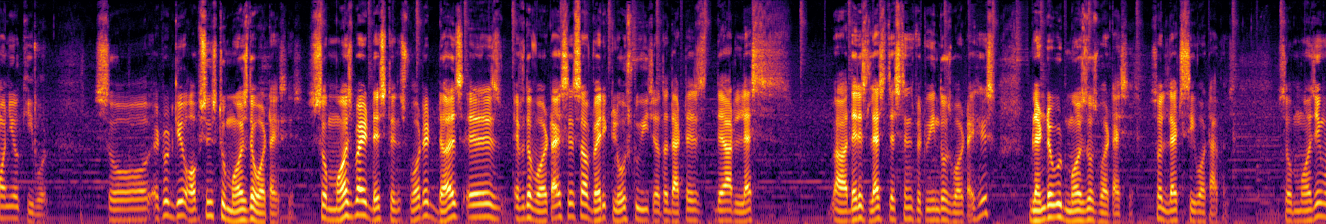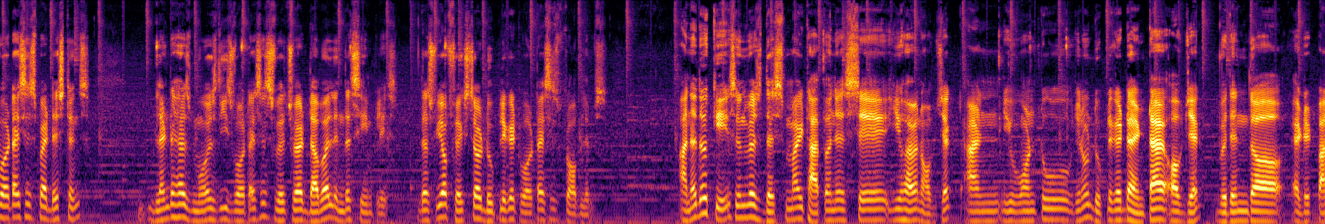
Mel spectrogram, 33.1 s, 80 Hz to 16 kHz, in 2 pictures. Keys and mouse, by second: 0.4 m, 16.9 click, 17.1 middle click, 18.1 click, 18.6 g, 19.0 click, 19.4 click, 19.6 g, 20.4 click, 20.8 click, 21.0 g, 21.5 click, 21.9 click, 22.2 g, 23.5 click, 24.3 click, 24.4 click, 26.9 Tab, 28.0 middle click, 28.2-28.8 middle drag, 29.1 Tab, 29.4 a, 29.9 a, 30.2-31.6 middle drag, 31.6 click.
